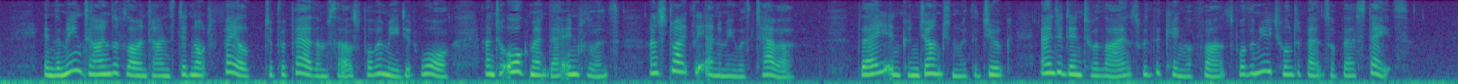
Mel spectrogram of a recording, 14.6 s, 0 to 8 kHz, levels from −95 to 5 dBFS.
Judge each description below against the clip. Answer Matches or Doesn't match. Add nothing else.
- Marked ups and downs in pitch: Doesn't match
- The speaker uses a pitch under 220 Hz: Doesn't match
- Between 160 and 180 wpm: Doesn't match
